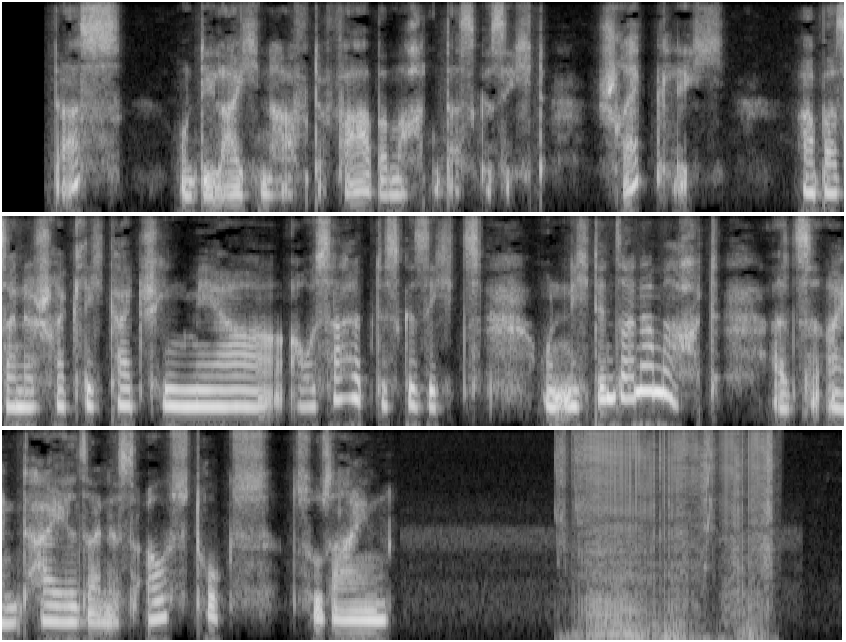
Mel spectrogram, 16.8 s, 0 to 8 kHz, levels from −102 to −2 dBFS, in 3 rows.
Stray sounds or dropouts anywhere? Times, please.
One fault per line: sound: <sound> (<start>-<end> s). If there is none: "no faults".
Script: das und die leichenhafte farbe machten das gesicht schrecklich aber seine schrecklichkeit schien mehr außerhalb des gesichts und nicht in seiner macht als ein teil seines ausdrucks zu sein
sound: squeak (14.9-16.5 s)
